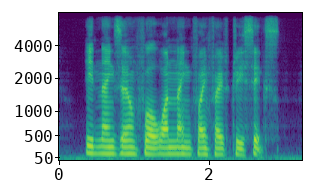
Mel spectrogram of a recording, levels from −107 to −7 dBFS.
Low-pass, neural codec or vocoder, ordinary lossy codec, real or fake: 7.2 kHz; autoencoder, 22.05 kHz, a latent of 192 numbers a frame, VITS, trained on many speakers; none; fake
